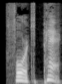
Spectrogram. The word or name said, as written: fort peck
